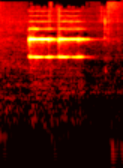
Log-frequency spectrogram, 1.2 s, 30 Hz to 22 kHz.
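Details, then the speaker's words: Cooler Master Aerogate II fan controller in a socket 462 retro PC running a benchmark demo: sharp high-pitched beeps in short bursts as the CPU reaches about 65 degrees, triggering the over-temperature alarm. "I'm just running this demo here in a 3dmark 2001 I think and uh doesn't seem to like 65 degrees I wonder if I can change that threshold yeah see it's going off now"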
